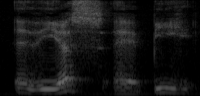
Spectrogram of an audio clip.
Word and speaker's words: bhios: And that's spelled this way, vias, BHIOS, or sometimes you'll see it in a more emphatic form, kunye vias, BHITHEAS, okay?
